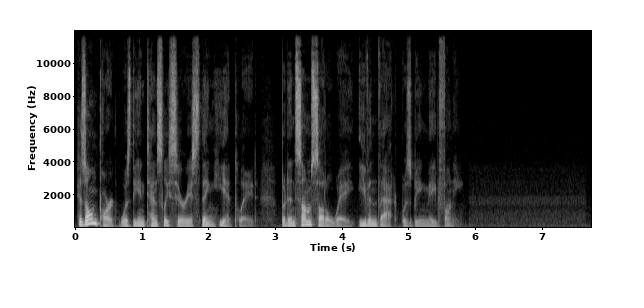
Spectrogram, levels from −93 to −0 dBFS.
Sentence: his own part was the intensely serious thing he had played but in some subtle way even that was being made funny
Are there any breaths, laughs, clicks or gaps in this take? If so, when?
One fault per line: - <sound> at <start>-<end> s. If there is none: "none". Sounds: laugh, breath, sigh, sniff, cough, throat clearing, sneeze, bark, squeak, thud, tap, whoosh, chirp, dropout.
none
